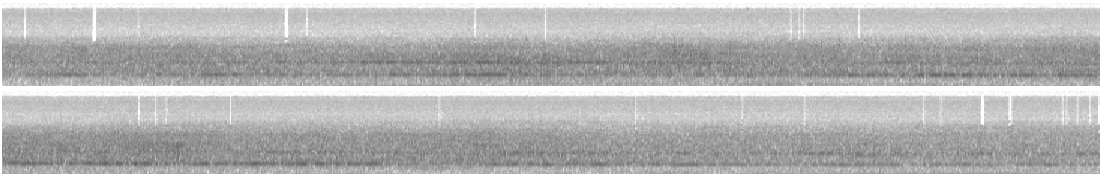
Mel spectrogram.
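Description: A steady distant mechanical drone, its hum slowly falling in pitch, over a constant background hiss.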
